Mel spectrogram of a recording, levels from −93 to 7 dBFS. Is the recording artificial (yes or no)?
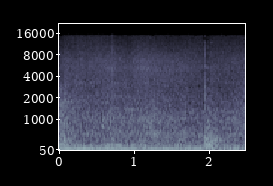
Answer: no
